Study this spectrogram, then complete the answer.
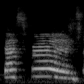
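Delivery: bright sugary "Best friends" read high; sweet reading. Retold or imitated. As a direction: read it like a cute greeting card. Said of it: "So it's like secret sass".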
